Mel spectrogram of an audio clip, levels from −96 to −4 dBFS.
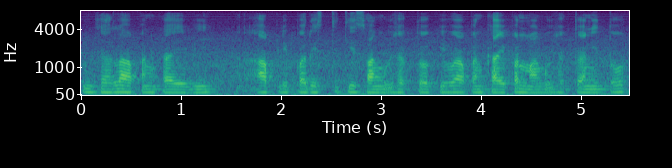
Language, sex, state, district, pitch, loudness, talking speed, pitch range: Marathi, male, Maharashtra, Pune, 110 Hz, -34 LUFS, 175 wpm, 110-115 Hz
